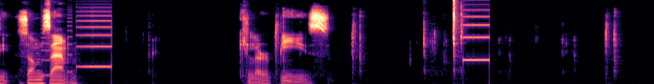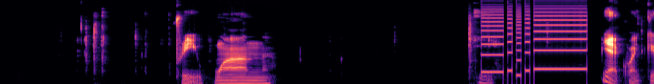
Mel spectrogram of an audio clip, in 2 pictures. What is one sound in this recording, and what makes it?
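A computer game gives short electronic beeps.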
